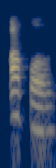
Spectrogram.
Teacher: huruf qaf sendiri adalah huruf yang tebal, maka pantulannya bukan ak, tapi aq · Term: Qalqalah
